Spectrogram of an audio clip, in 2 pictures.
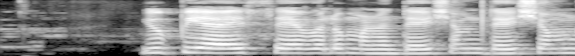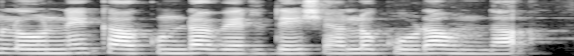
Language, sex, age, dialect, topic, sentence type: Telugu, female, 18-24, Southern, banking, question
